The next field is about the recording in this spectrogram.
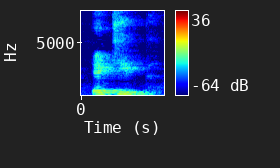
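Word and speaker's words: équipe: Pero tiene el acento agudo y se pronuncia E. Equip, equip.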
